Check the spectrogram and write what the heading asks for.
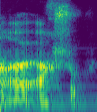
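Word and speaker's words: Archot: Et pour le coup, non, la prononciation, c'est bien Archaud, il me semble. En tout cas, ça s'écrit A-R-C-H-O et un T, il me semble, à la fin.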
